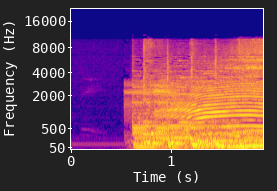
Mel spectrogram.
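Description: A cow lets out one long, loud moo, starting abruptly after a brief quiet moment and holding steady to the end, with no talking.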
